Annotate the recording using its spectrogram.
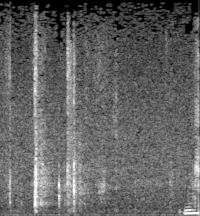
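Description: Tarot cards being handled: a few soft clicks and rustles as a card is drawn from the deck.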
